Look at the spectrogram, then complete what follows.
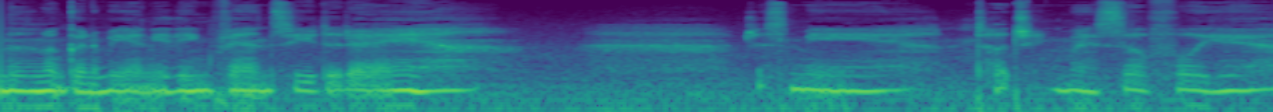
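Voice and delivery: breathy close-mic whisper. Real, not acted. Intimate whispering throughout.

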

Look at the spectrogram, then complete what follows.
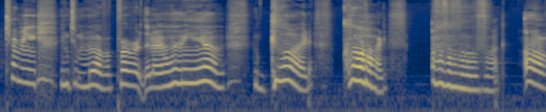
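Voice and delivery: loud, breathless cries of pleasure; loud climactic moaning. Acted. Partner reaching the peak, loud gasping cries.

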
